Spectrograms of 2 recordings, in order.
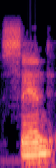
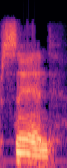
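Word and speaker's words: Synnd: I've used Send, S-Y-N-N-D, I think. It's spelled kind of funkily. It's like syndication. It's like the first part of that word.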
